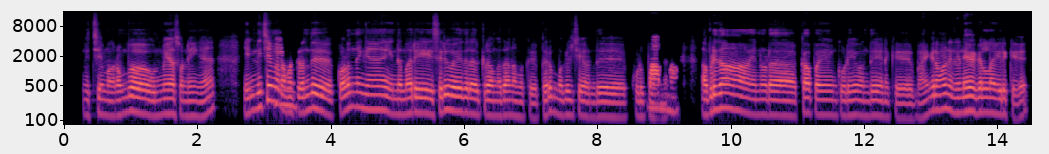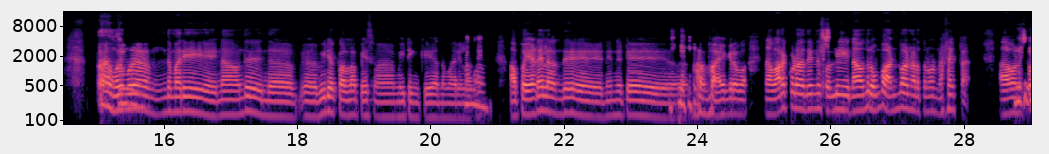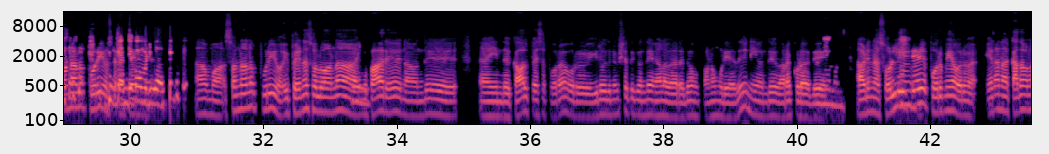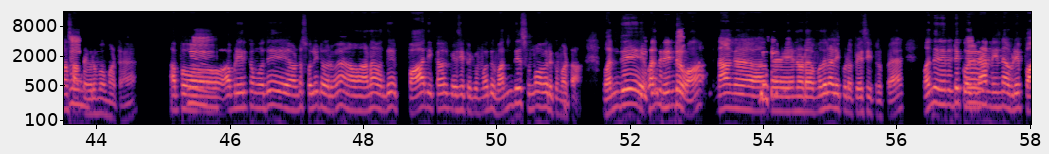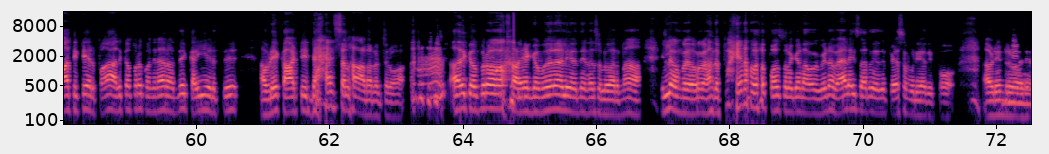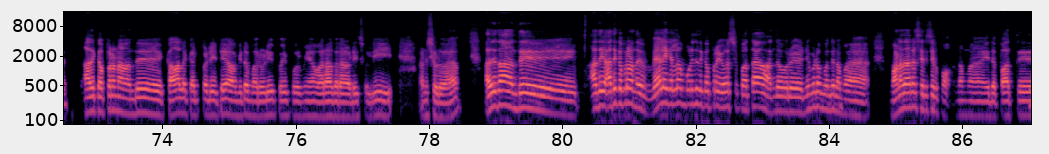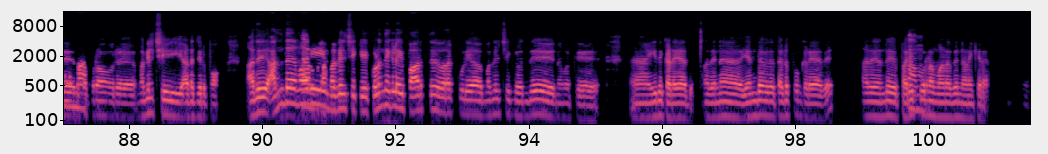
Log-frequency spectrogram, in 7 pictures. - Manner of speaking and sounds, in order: laughing while speaking: "நினைவுகள்லாம் இருக்கு"; throat clearing; laughing while speaking: "அப்ப இடையில வந்து நின்னுட்டு நான் … ஆமா, சொன்னாலும் புரியும்"; laugh; other background noise; laugh; laughing while speaking: "கண்டிப்பா முடியாது"; drawn out: "ம்"; laughing while speaking: "பாதி கால் பேசிட்டு இருக்கும்போது வந்து … அப்டின்னு சொல்லி அனுச்சுடுவேன்"; laugh; other noise; laugh; laugh; unintelligible speech; unintelligible speech; tsk
- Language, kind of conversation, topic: Tamil, podcast, கடைசியாக உங்களைச் சிரிக்க வைத்த சின்ன தருணம் என்ன?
